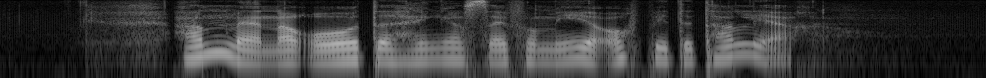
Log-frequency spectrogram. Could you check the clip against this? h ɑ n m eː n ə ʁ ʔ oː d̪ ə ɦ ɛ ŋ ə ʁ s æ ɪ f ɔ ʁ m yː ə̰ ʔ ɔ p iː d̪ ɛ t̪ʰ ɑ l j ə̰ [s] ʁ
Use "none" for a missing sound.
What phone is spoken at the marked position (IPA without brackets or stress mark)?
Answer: none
